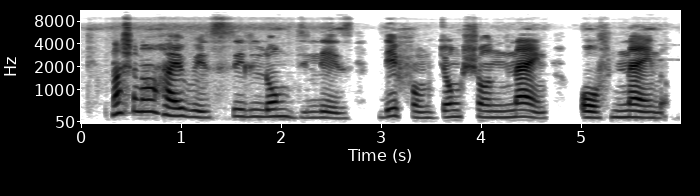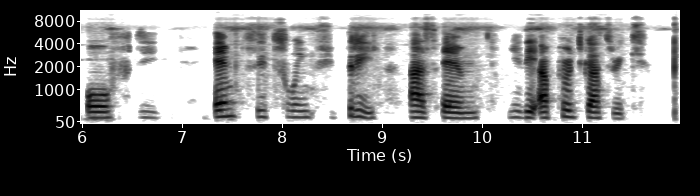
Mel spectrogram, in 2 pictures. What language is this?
Nigerian Pidgin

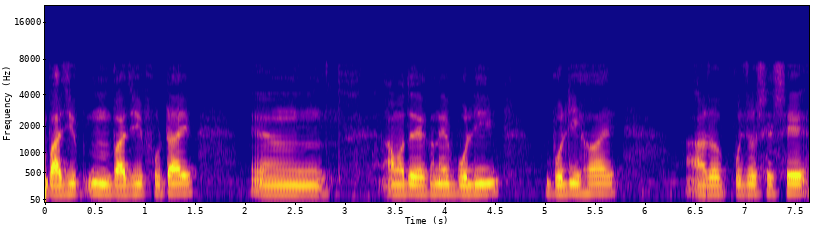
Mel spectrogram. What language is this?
Bangla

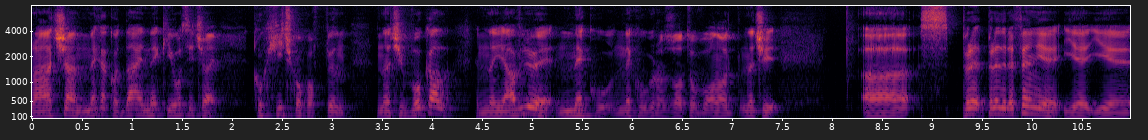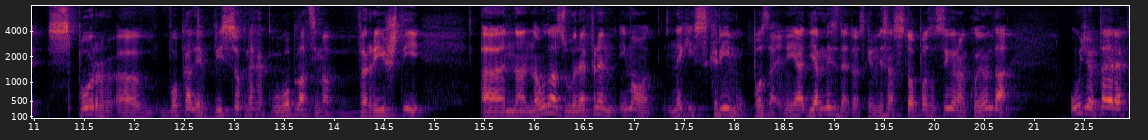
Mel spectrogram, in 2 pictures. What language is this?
Croatian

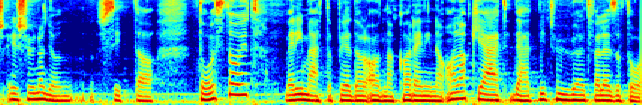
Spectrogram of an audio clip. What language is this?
Hungarian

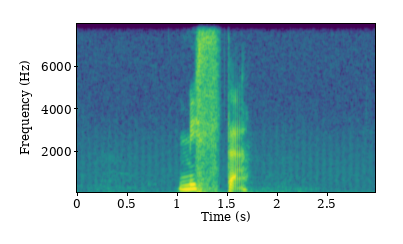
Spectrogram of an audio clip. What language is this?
Norwegian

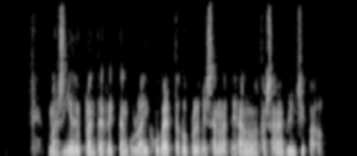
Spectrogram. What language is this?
Catalan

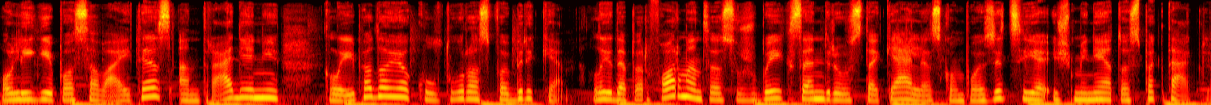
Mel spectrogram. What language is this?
Lithuanian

